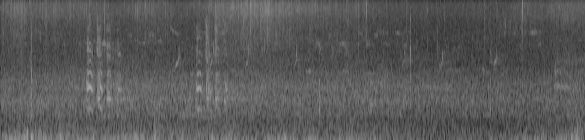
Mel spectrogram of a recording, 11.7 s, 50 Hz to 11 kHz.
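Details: Greylag geese swimming on water, recorded 13 March 2023: a few short, nasal honks near two and four seconds, faint beneath a constant low rumble of wind and water.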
